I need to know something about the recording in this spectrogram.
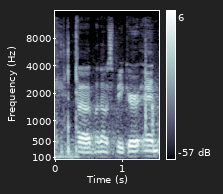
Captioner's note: speaking French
